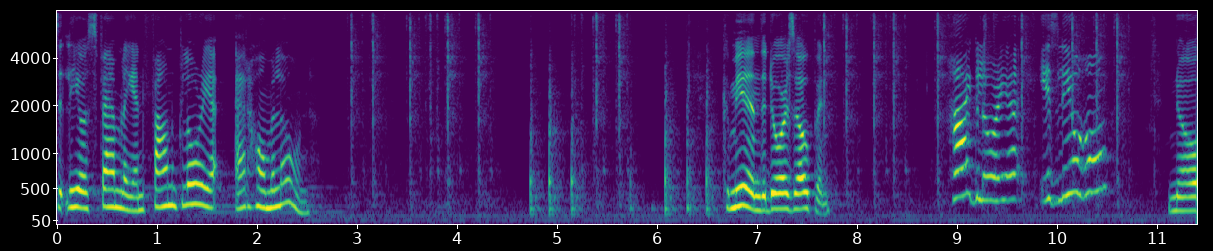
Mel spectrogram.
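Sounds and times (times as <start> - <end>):
speech: 0.0 - 2.6, 6.7 - 7.9, 9.1 - 11.4
mechanical typewriter keys clacking: 2.9 - 4.4, 5.2 - 5.9, 7.4 - 10.9.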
